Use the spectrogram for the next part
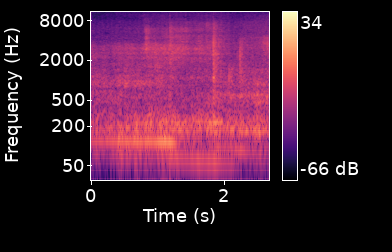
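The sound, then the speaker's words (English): A large vehicle's engine rumbles with a steady low drone and a faint whine, a bus pulling in, with a few brief clicks and hisses over the hum. “Here comes the bus.”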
